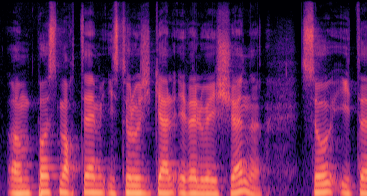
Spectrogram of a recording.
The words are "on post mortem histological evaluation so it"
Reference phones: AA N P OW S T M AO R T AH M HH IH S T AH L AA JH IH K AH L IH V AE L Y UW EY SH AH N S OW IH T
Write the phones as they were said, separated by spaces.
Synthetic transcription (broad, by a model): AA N P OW S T M AO R T AH M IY S T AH L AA ZH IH K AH L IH V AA L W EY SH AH N S OW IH T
